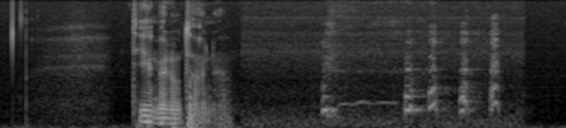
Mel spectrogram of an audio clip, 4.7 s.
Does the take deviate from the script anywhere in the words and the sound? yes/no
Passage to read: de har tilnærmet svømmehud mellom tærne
yes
